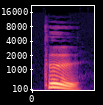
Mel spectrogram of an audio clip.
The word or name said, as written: peu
